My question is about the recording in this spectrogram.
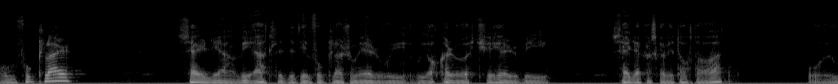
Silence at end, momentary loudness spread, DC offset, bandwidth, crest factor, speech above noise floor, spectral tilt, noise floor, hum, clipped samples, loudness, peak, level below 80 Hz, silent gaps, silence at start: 0 s; 13 LU; 0.3%; 15.5 kHz; 20 dB; 28 dB; -6 dB/octave; -67 dBFS; none; under 0.1%; -40 LUFS; -22 dBFS; -50 dBFS; none; 0 s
